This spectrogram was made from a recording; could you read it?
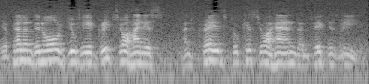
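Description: Guy doing a medieval marshal, high voice, very ceremonial proclaiming, shakespeare audio play. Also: normal speed, a little mellow, natural voice. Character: formal medieval Lord Marshal proclaiming at lists. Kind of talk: classical Shakespearean audio drama acting. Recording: noisy 1960 audio drama recording.

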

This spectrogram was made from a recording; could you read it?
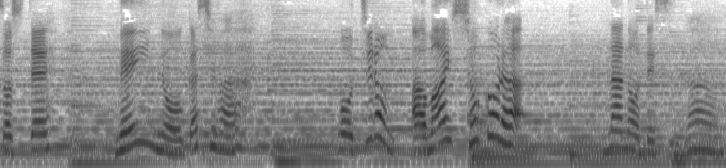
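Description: Game role: refined crane-spirit seamstress, high-pitched, gushing and courteous, loud music underneath. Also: female voice, big pitch swings, slow pace, long pauses, exaggerated voice. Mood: polite, fond. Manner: polite, theatrical, fangirlish, breathless outbursts. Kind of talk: Japanese game voice acting. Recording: background music under clean studio voice.

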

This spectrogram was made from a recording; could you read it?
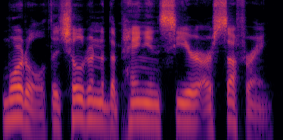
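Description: An ancient, cryptic god read by a man speaks in measured, grave fantasy storybook phrases. The voice sits at middle pitch in a dry, close recording. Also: animated, fairly bright tone, dry recording, close to an everyday voice. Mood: solemn. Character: ancient elder god, solemn, cryptic, male.

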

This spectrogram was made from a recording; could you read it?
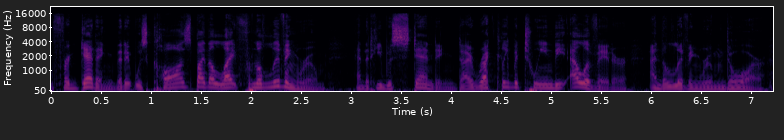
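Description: A man with a mid-pitched voice presents a podcast about pulp fiction. He reads stories aloud and reviews them. The sound is dry, with very little room around the voice. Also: a bit bright, dry recording. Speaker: podcast host.

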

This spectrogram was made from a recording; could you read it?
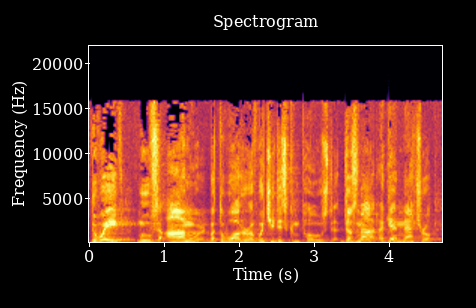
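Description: An older actor playing an assured, provocative philosopher, eloquent and rhetorical in theatrical stage style. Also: male voice, on the high side, sing-song, moderate pace, a bit bright. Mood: wry. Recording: reverberant theatre hall, background hiss.

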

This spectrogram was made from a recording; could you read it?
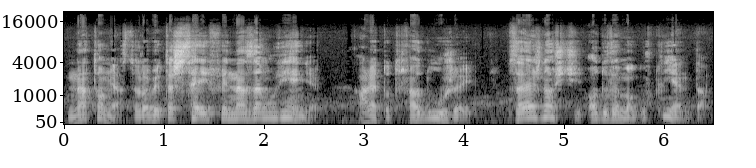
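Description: A man plays a courteous locksmith shopkeeper in a dark fantasy audio drama. His pitch is middling and swings in a lively way as he politely pushes his wares. A faint bed of noisy ambience sits behind him. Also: normal speed, natural voice. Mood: obliging. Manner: courteous, businesslike, eager to please. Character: polite, sales-minded male locksmith shopkeeper.

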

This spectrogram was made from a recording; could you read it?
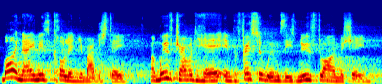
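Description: A man's voice: high voice, animated, brisk, darkish tone. A man playing a cheeky, nervous young hero in an amateur radio pantomime, in an echoey hall.

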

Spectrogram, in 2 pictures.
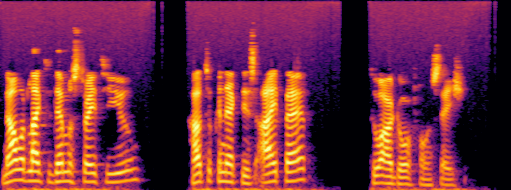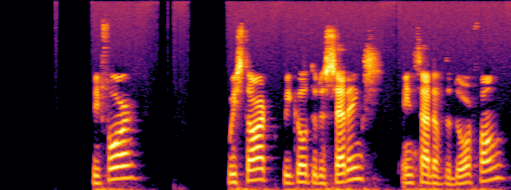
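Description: A middle-aged man giving step-by-step product instructions in a halting, phrase-by-phrase manner. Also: fairly high pitch, lively intonation, no room sound, lo-fi sound. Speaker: product trainer and presenter.

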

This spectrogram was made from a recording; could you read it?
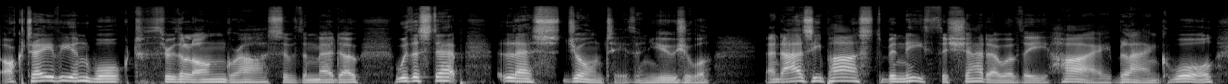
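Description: Male audiobook reader, unhurried pace, expressive literary narration, dry close sound. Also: mid-range voice, no room sound. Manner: measured, expressive storytelling. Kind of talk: scripted literary story narration.

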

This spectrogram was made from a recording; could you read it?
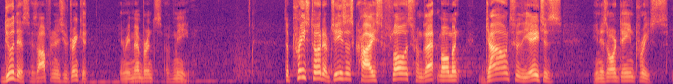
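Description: An older American man reads a religious reflection as a priest would in church. His delivery is slow and solemn, with each phrase measured out at a middling pitch. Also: lively intonation. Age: older, around 70. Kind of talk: scripted religious reflection, reading aloud. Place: large ornate church interior.

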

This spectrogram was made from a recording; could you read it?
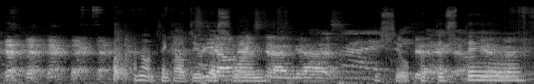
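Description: A woman's voice: lowish voice, takes it slowly, a loud crowd. A woman vlogger giving casual commentary as she shops, half murmuring to herself while browsing. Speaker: vlogger, antiques reseller. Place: house and garage at estate sales. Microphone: handheld phone or camera.

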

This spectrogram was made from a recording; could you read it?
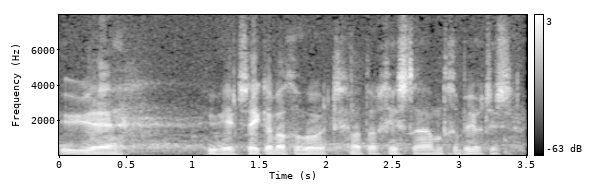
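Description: An actor with a Netherlands Dutch accent playing a sociable, wry gentleman in an old radio play, chatty and casual. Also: fairly low pitch, flat delivery, a little fast, background noise, lightly acted. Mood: disbelieving. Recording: muffled old radio recording, music behind.

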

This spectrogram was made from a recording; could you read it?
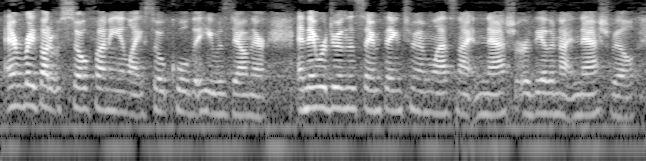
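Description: A woman's voice: on the low side, steady tone, racing. A woman in her thirties, vlogging in casual chat from a small hotel room into a phone held at arm's length, telling stories and swearing casually. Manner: chatty storyteller, swears casually. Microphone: phone camera held at arm's length. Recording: noisy hotel room ambience.

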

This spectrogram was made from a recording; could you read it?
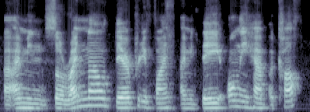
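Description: A man's voice: on the high side, normal speed, fairly bright tone. Hesitant young Korean man learning English. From South Korea. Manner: hesitant, searching for words, many fillers. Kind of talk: casual video-call conversation. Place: small room at home, indoors. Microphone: video call.

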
